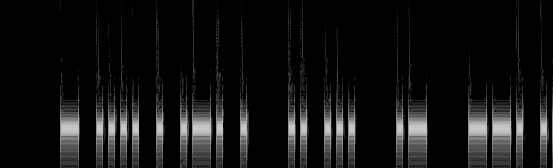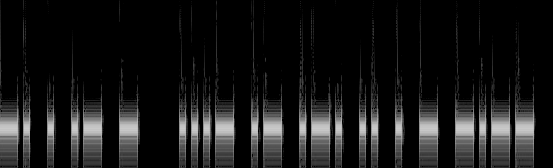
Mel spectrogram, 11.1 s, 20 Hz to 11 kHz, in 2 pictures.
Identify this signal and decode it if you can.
Morse code, heard as a keyed tone, about 20 wpm, 700 Hz. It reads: THERE IS A GREAT VARIETY
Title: Sentences from Top 1000 Words - Review Part 4 - 20wpm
